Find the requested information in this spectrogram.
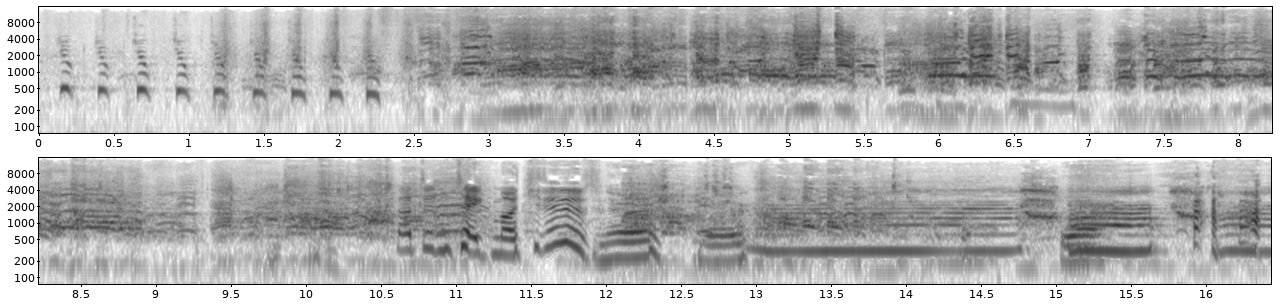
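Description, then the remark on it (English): A flock of farm geese in County Limerick, kept for Christmas, honks loudly, a dense, overlapping clamour of harsh calls that swells after a couple of seconds and keeps going, with a few brief spoken words. “She not only cooks a goose for Christmas, but she wears a flock of them in preparation for the celebrations.”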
